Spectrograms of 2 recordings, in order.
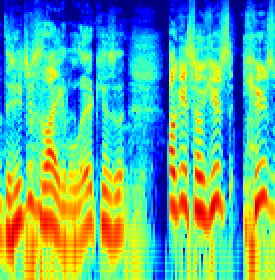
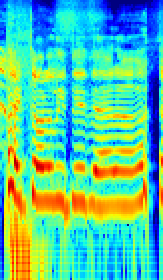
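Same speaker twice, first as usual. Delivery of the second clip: laughing; 9 semitones higher than usual. Real, not acted. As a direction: laugh through the words.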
